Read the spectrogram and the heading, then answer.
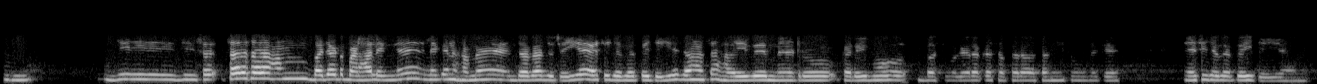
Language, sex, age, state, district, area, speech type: Urdu, male, 18-30, Delhi, North West Delhi, urban, conversation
